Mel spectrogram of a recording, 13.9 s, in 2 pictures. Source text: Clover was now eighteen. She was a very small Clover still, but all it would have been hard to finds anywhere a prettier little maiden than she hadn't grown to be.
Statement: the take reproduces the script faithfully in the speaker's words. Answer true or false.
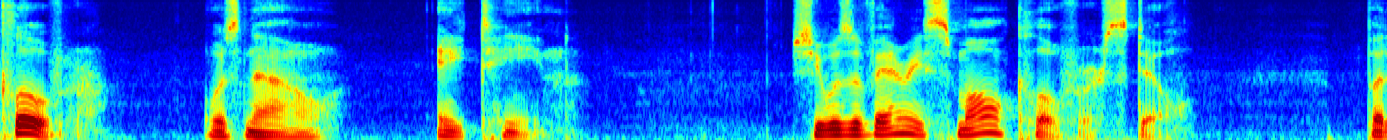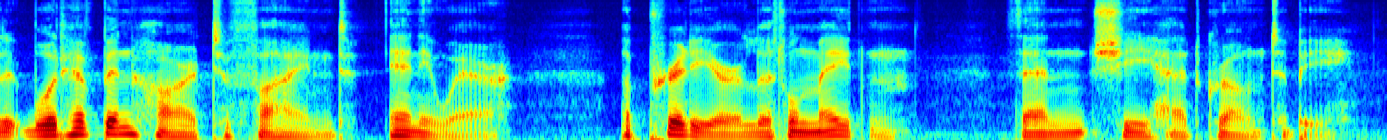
false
